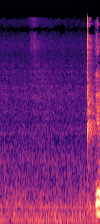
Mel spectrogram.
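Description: Quiet room tone with a faint steady hum. Near the end comes a single sharp click, and a woman's voice starts right after it.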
